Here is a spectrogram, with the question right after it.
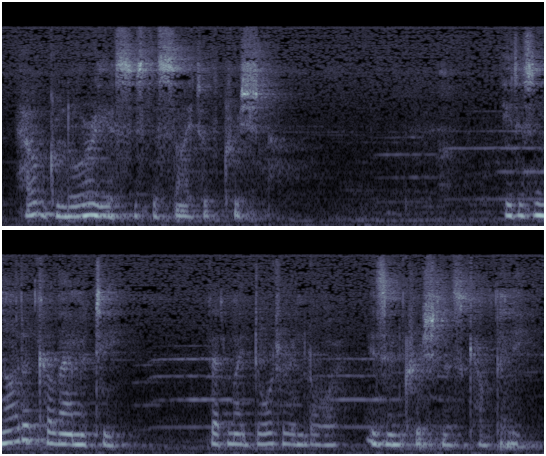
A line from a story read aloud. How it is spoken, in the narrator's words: Jyotila says quietly to herself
